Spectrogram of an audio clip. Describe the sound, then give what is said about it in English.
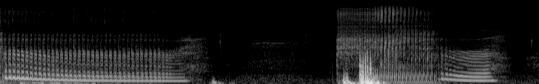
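A voice hums through fluttering lips in a long, gently falling tone, then a brief pop, a noisy sputtering burst of blown air, and a shorter voiced lip trill. “Discovering playful lips through blowing air bubbles”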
